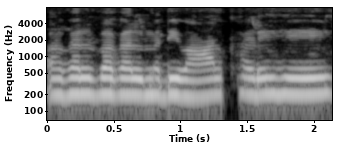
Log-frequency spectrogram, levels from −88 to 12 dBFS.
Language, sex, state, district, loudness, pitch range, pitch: Chhattisgarhi, female, Chhattisgarh, Korba, -14 LUFS, 195-205 Hz, 200 Hz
